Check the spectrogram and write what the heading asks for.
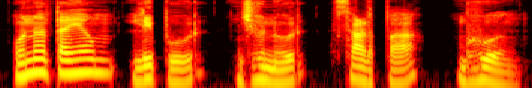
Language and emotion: Santali, neutral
